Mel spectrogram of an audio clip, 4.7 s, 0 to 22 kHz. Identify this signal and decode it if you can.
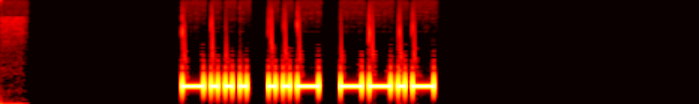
Morse code, heard as a keyed tone, about 25 wpm, 700 Hz. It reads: BUQ
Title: USA Call Sign Postfixes - 3 Letters 25wpm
